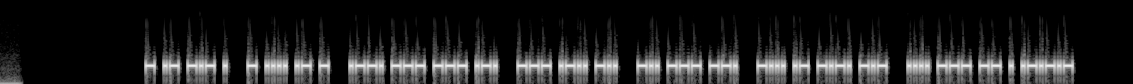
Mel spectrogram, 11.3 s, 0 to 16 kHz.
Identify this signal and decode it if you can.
Morse code, heard as a keyed tone, about 37 wpm, 700 Hz. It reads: TAKE THAT POOR OLD DOG BACK HOME.
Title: Sentences from Top 1000 Words - Review Part 2 - 40wpm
